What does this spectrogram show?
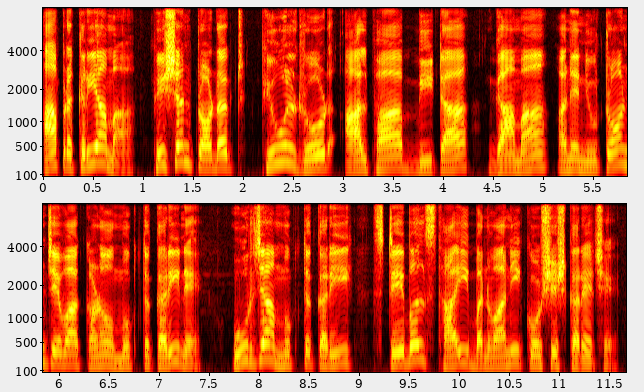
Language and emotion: Gujarati, neutral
